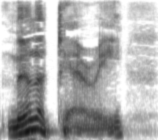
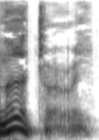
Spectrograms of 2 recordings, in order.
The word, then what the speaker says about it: military: military, 很多人念成 military, 叫 military code, 就是密码。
